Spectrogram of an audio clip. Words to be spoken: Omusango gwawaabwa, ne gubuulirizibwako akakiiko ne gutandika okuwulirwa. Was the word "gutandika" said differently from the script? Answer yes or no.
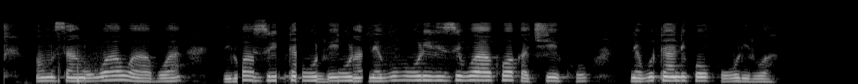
no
